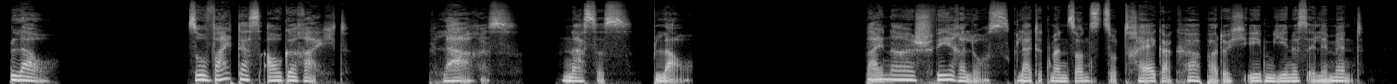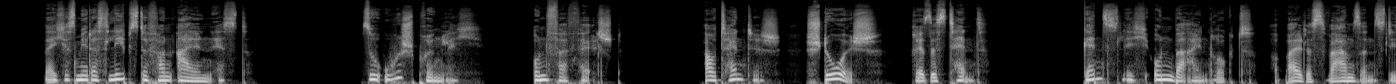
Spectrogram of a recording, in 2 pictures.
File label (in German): Sanft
